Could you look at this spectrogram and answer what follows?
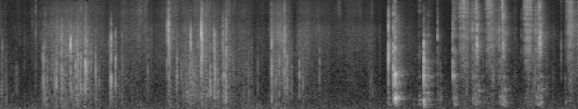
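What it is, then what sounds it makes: Heavy plastic sheet crinkling. A black heavy plastic sheet is wiped by hand across its surface with a yellow cloth, producing bright, dry crinkling and rustling in uneven bursts. The sound has almost no low end, with sharper, louder crackles in the second half.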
